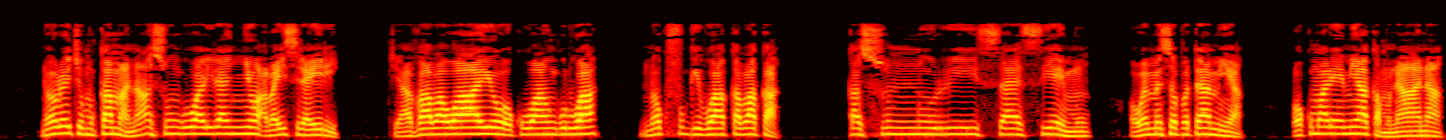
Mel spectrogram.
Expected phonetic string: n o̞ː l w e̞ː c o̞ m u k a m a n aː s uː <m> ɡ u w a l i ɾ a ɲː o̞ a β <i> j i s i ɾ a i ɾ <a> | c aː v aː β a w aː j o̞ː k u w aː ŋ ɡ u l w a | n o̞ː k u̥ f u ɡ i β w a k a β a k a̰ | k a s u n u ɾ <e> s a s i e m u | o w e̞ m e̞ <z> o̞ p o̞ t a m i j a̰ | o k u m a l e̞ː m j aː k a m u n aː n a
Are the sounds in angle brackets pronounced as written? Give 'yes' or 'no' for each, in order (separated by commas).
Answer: no, no, no, no, no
